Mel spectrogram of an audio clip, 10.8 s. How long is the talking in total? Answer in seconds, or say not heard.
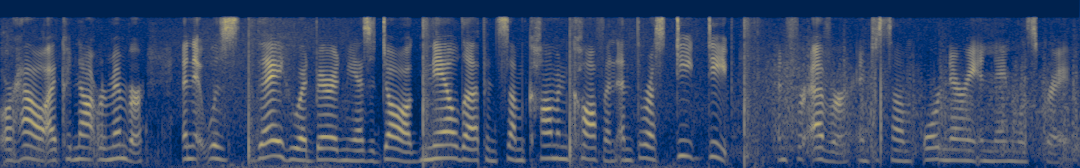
11 s.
